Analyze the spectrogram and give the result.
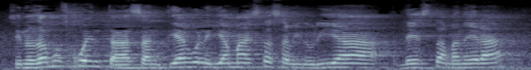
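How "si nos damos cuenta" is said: ordinary delivery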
